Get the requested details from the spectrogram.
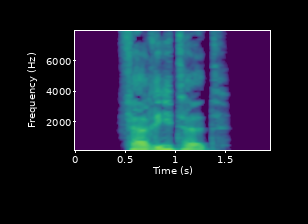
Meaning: inflection of verraten: 1. second-person plural preterite 2. second-person plural subjunctive II
- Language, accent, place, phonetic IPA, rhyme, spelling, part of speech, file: German, Germany, Berlin, [fɛɐ̯ˈʁiːtət], -iːtət, verrietet, verb, De-verrietet.ogg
